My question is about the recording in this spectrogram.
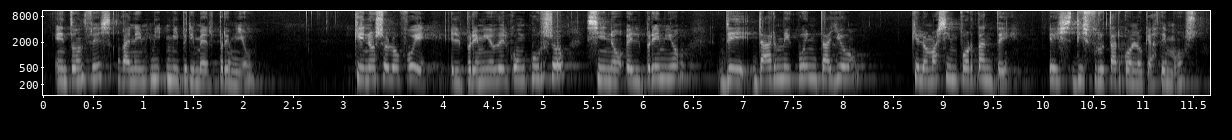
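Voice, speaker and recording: A young adult woman, a professional harpist with a Spain Spanish accent, giving a talk to families and explaining things with lively spoken examples. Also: a little high.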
